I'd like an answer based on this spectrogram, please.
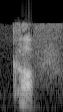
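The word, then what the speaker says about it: cough: these two words photo cuff these two words the first one cuff ends with gh two letters combined letters g and h but the pronunciation of these two is only f the second one is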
